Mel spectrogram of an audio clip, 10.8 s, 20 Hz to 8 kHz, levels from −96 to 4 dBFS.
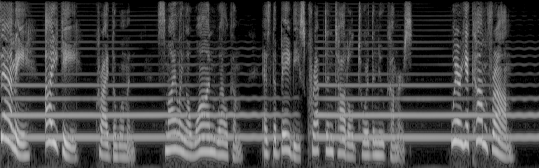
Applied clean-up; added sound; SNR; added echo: none; Wind instrument, woodwind instrument; 8 dB; none.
